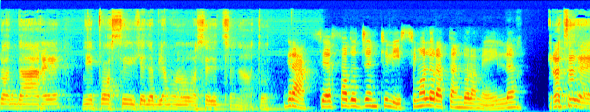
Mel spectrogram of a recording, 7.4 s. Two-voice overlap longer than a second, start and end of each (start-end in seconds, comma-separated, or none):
none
